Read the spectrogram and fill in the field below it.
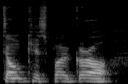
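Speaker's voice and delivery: normal talking voice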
